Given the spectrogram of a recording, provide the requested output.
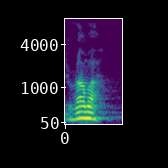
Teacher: the A is a guttural, you say, Rama. You pull it in, it's not like Rama or Krishna.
